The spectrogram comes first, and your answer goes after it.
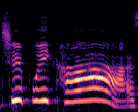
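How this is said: The ending particle sounds light and playful. "If I want to be playful"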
